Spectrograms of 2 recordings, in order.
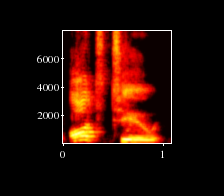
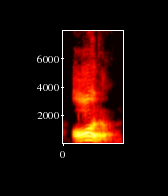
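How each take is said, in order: First: Both words are said fully and separately. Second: The words blend into one reduced word. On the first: "we don't pronounce it that way" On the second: "usually pronounced as oughta"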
